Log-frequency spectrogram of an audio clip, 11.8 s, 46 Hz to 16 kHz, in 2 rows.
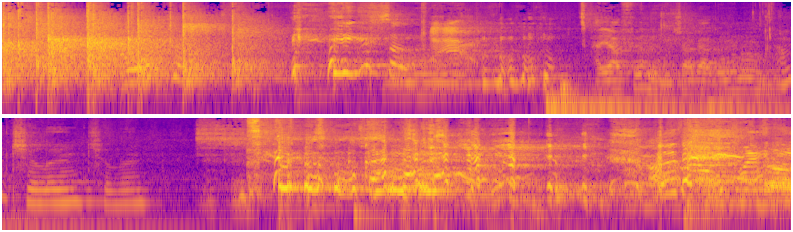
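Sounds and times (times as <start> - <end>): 
small group clapping hands: 0.0 - 2.2
laughter: 3.6 - 4.2, 7.4 - 11.8
speech: 4.7 - 7.8, 8.5 - 11.8.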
